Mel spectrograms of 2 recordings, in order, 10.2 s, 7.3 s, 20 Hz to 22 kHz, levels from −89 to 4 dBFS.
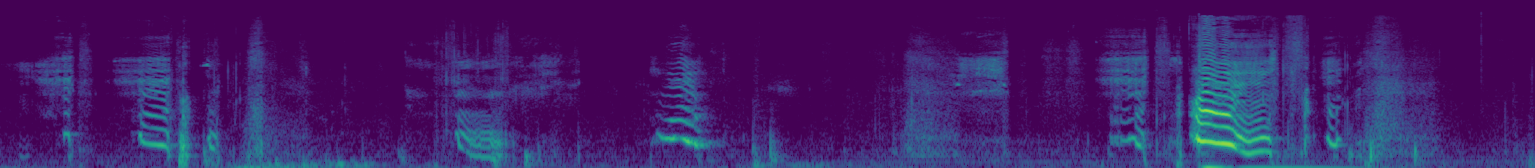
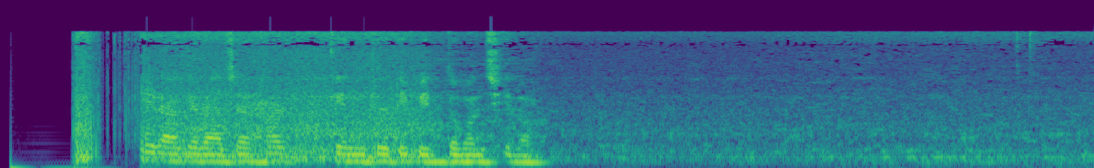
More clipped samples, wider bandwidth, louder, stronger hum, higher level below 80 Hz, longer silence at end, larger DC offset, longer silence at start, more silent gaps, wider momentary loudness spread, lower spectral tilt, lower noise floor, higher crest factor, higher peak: neither; first, 16 kHz vs 12 kHz; second, -19 LUFS vs -12 LUFS; neither; second, -60 dBFS vs -44 dBFS; first, 1.3 s vs 0 s; neither; first, 0.45 s vs 0.05 s; neither; first, 32 LU vs 23 LU; second, -3 dB/octave vs -4.5 dB/octave; first, -66 dBFS vs -34 dBFS; first, 22 dB vs 16 dB; second, -4 dBFS vs 0 dBFS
